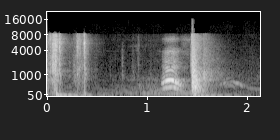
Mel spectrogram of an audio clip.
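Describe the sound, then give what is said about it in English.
An Israeli soldiers' honor guard fires a rifle volley at a funeral: a few sharp, loud cracks at uneven intervals, each dying away quickly. “At the end of the service, a dozen Israeli soldiers serving as an honor guard fired a volley of salute.”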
